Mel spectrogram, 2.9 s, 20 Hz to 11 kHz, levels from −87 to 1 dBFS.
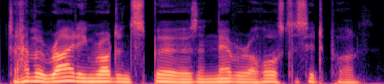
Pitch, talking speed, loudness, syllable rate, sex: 125 Hz, 290 wpm, -14 LUFS, 6.8 syllables/s, male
